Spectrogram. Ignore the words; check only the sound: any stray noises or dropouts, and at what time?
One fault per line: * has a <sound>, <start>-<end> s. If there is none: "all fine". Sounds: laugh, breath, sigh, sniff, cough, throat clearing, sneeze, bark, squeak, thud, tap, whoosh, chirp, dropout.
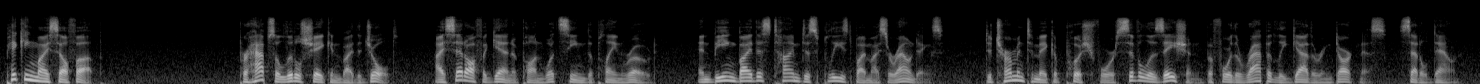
all fine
